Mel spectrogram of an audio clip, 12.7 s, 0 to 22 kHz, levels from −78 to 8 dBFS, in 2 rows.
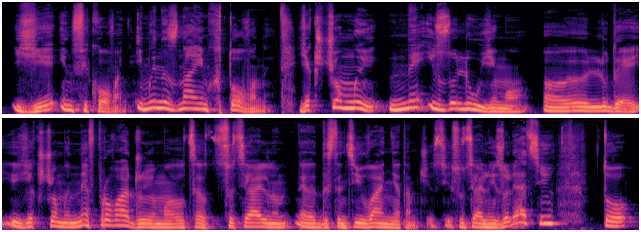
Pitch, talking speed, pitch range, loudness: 135 Hz, 120 wpm, 120-175 Hz, -15 LUFS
